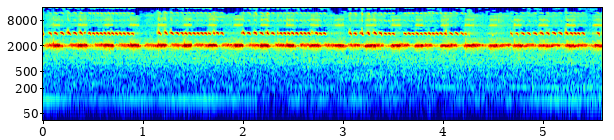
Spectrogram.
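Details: Frogs calling at dusk beside the Cooks River in Marrickville: a steady, high, shrill pulsing chorus with rapid ticking trains overlaid and a low rumbling hum beneath.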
